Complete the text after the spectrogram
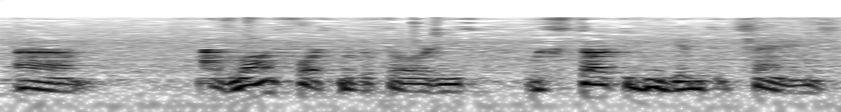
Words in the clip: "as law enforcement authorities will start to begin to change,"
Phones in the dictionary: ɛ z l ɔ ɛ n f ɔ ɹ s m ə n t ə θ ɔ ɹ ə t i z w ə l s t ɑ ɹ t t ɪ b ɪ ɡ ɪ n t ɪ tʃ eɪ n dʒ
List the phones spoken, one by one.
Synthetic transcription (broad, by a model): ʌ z l ɔ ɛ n f ɔ ɹ s m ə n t ə θ ɔ ɹ ə t i z w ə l s t ɑ ɹ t t ɪ b ɪ ɡ ɪ n t ɪ tʃ eɪ n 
